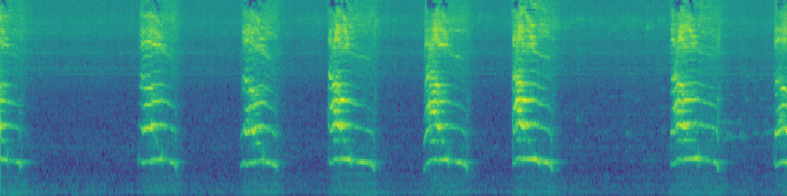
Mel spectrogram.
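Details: Loud meowing from a domestic cat, seven drawn-out harmonic meows spaced roughly two seconds apart, each with a slight rise and fall, nothing else audible between calls.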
